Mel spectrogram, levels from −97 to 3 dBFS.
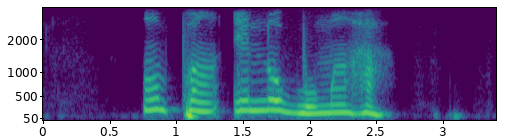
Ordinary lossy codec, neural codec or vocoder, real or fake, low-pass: Opus, 32 kbps; none; real; 3.6 kHz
